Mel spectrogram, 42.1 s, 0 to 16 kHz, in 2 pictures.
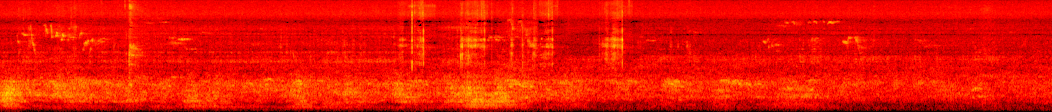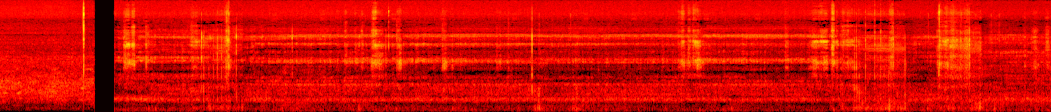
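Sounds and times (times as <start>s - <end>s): cranes calling: 0.0s - 16.5s, 24.8s - 40.7s
steady background noise: 0.0s - 42.0s.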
